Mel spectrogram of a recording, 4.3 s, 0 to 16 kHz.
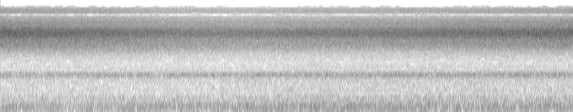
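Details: Cicada chorus recorded in June 2021 in Rockville, Maryland, USA: a dense, continuous high-pitched buzzing hiss with no breaks and a steady loudness, many insects blending into one unbroken wall of sound.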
